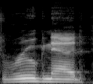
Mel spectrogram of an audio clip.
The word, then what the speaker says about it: Rougned: we're watching you yeah they're saying it's pronounced rougned and more important information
